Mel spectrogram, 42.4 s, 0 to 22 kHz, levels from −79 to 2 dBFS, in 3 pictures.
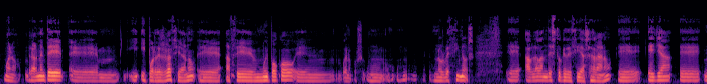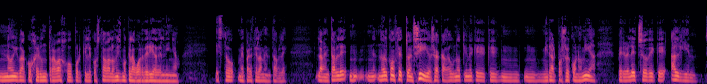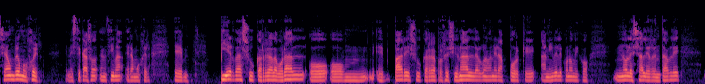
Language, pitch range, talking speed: Spanish, 120-145 Hz, 150 wpm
